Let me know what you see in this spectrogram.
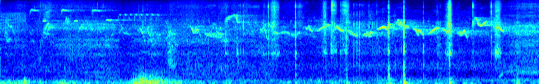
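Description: Small birds singing, a run of quick wavering high notes that goes on through the second half. A brief low thump comes about a second and a half in, and a few sharp clicks near the end.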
